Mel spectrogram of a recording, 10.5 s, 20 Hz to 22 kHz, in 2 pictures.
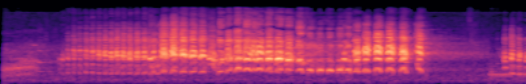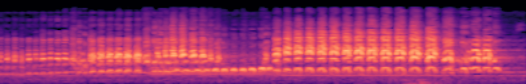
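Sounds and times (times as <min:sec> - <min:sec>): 
Menura lyrebird: 0:00.1 - 0:10.5.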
